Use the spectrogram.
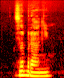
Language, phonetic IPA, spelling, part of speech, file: Polish, [zɛˈbrãɲi], zebrani, verb / noun, LL-Q809 (pol)-zebrani.wav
